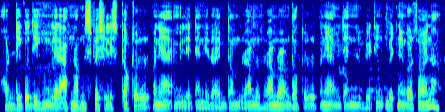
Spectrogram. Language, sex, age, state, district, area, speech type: Nepali, male, 30-45, West Bengal, Kalimpong, rural, spontaneous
